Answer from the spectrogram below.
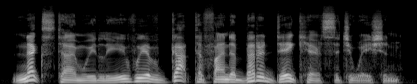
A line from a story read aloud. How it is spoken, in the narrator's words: muttered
